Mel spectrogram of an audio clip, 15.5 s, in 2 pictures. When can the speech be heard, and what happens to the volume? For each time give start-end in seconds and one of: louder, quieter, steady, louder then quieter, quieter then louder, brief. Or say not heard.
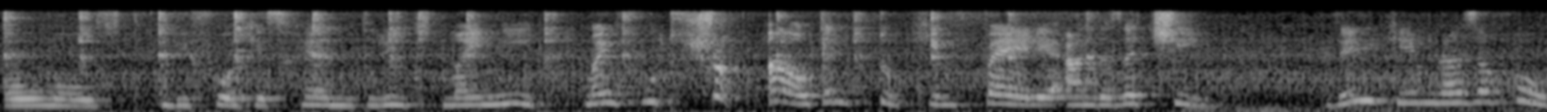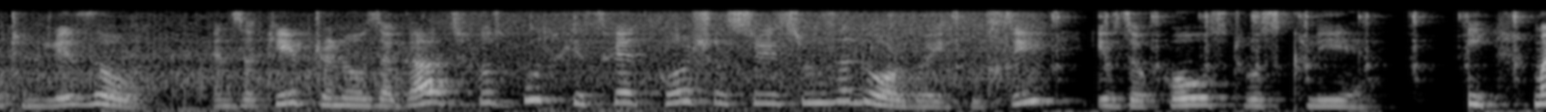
0.0-15.4 steady.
